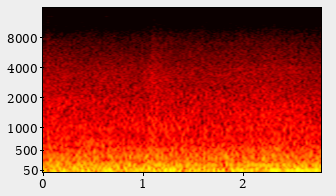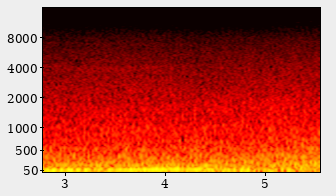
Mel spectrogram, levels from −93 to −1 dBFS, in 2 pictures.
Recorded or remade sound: recorded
